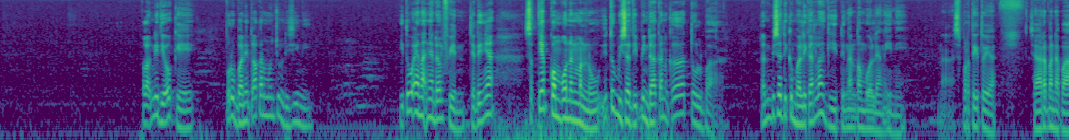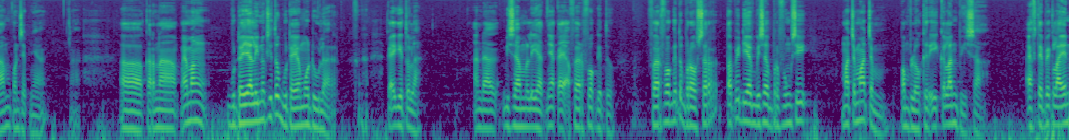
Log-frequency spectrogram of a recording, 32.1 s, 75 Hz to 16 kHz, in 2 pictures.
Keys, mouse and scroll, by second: 15.4 click.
